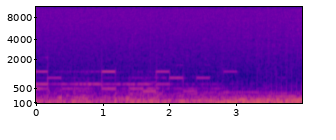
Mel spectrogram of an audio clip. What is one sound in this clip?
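A synthesizer plays a bright stepping melody.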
